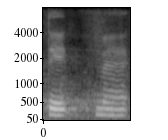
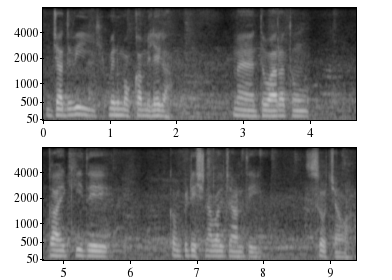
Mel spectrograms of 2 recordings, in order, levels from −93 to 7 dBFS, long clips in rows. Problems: constant background noise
